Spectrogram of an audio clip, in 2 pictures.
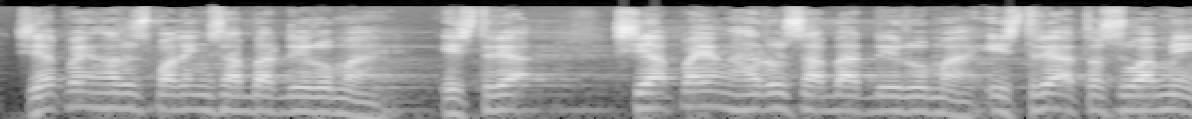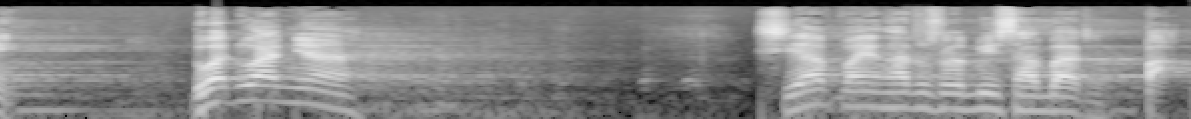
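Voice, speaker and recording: A man's voice: medium pitch, sharp tone. A male preacher giving a sermon, playfully quizzing and joking with the congregation, with a long hall echo. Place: before a live congregation.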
